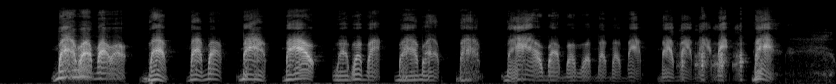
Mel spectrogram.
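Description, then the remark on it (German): A person imitates a duck with a long run of loud, nasal quacks in quick bursts, some clustered and some spaced, with no other talking. “ich bin ein wunderbarer ja. Ente-Emulator.”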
